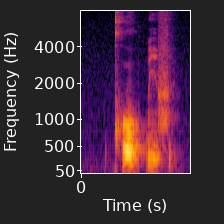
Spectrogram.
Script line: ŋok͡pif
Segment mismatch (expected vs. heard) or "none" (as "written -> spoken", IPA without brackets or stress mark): ŋ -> kʰ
